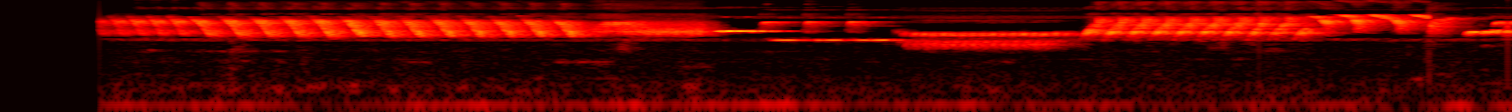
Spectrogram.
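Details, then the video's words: Canary mating song used to stimulate breeding: high, rapid rolling trills, then pure whistled notes, a lower buzzy tour, and fast bright trills again. No other sounds. "suara kenari lagi kawin rangsangan menaikan birahi"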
